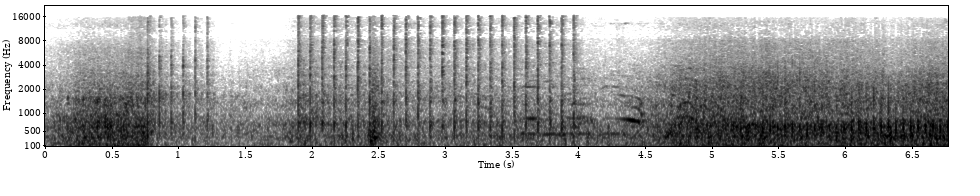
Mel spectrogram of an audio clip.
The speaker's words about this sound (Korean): 훈련 시작을 알리는 지휘관의 외침이 울리자 테러범 역할을 맡은 배우들이 배 위에서 바다를 향해 일제히 사격을 시작했습니다.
